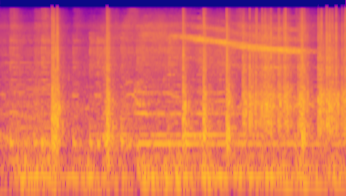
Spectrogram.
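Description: Fireworks show: a rapid series of firework bangs and crackles over show music, with a whistle falling in pitch over about two seconds in the middle.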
